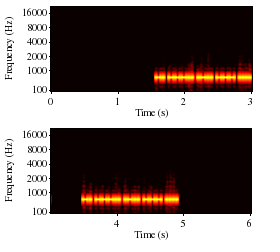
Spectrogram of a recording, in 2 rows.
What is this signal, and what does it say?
Morse code, heard as a keyed tone, about 51 wpm, 700 Hz. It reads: N8LOH N8LOH
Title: USA Call Signs - 5 Characters - Repeated 2x - 50wpm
